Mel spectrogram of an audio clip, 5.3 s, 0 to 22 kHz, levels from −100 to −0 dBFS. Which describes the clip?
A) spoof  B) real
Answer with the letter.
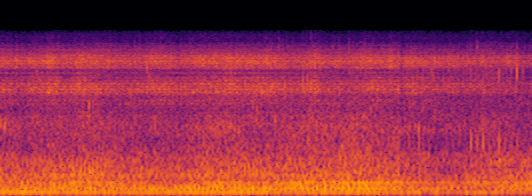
B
